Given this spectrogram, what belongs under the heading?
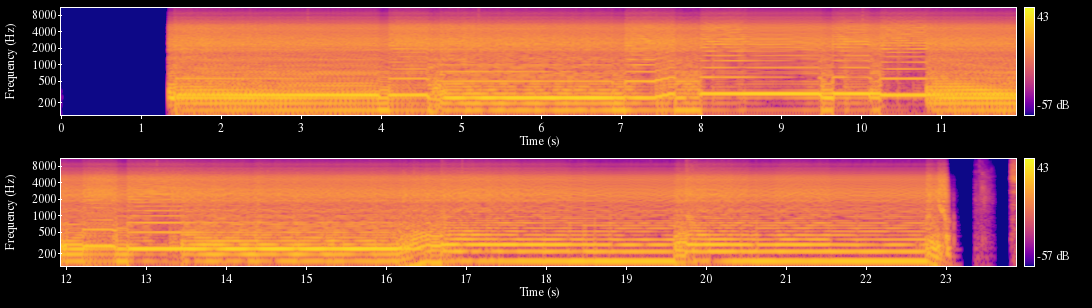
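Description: Distorted electric guitar plays a heavy riff with a low part and a higher part together, thick and continuous through effects, loud and alone with sustained chords and shifting notes.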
